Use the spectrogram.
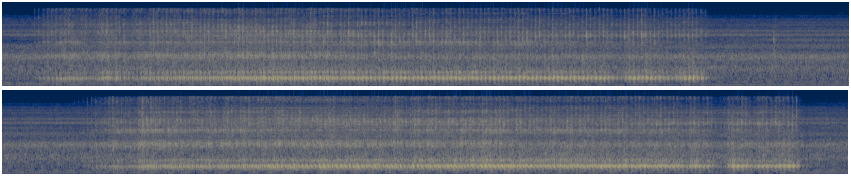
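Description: Wood lathe spinning steadily while turning a Cypress pine table top, a close, even mechanical whir with a strong hum that drops away for a couple of seconds mid-way and then returns.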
